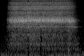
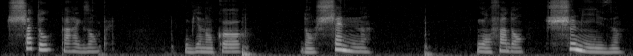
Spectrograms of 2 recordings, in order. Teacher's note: Rien ne se passe. Ce son est sourd. Les cordes vocales ne vibrent pas.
